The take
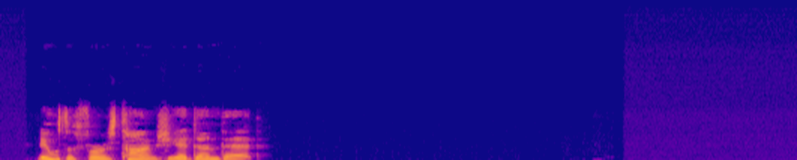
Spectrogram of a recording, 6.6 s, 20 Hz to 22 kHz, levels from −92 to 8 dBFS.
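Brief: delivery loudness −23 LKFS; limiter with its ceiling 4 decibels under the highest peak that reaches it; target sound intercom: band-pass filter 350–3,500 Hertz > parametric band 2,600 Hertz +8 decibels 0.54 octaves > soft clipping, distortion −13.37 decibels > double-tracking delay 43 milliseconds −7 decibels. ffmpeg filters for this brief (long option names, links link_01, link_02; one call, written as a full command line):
ffmpeg -i in.wav -filter_complex "[0:a]alimiter=limit=-10.5dB:level=0:latency=1,highpass=350,lowpass=3500,equalizer=frequency=2600:width_type=o:width=0.54:gain=8,asoftclip=threshold=-18.5dB,asplit=2[link_01][link_02];[link_02]adelay=43,volume=-7dB[link_03];[link_01][link_03]amix=inputs=2:normalize=0,volume=4dB" out.wav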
